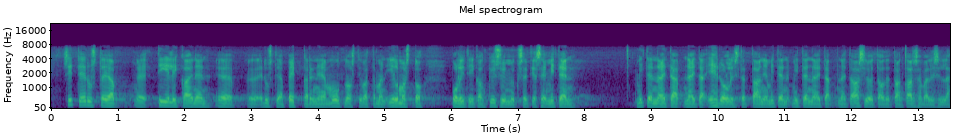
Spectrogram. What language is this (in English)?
Finnish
